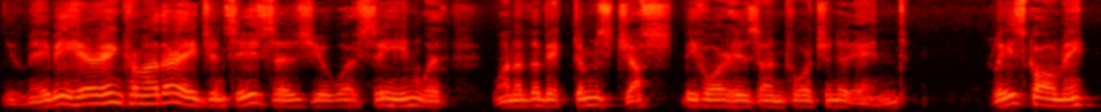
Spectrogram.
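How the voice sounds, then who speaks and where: A man voicing a formal, measured police captain in an audiobook. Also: mid-range voice, lively intonation, a little mellow, breathy edge, voice pushed up. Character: formal, stiff middle-aged police captain.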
